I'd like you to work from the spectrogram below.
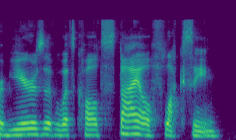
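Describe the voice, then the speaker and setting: A woman with an American accent speaks at a fairly slow pace in a fairly low pitch and a monotone, flat intonation over a quiet background. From Oregon, US. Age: 60s. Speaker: romance novelist. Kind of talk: interview.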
